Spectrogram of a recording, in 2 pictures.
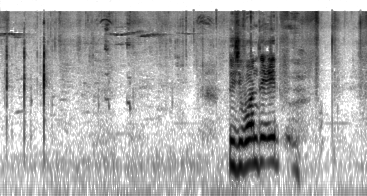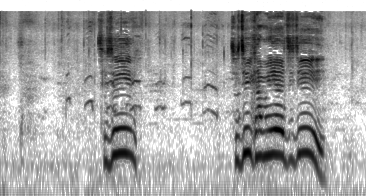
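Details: Mother dog GiGi nursing her six puppies; three separate whimpering whines, each a tonal, rich-toned cry that swells and then bends downward, spaced a few seconds apart over a quiet, low background hum.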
